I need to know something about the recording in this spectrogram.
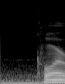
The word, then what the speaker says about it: corps: Core rhymes with more. Oh, and corpse it's more pronounced like core rhymes with more even though it's spelled with a PS.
